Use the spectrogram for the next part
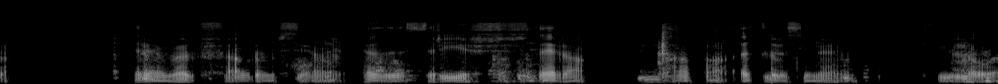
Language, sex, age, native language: Icelandic, male, 15, Icelandic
